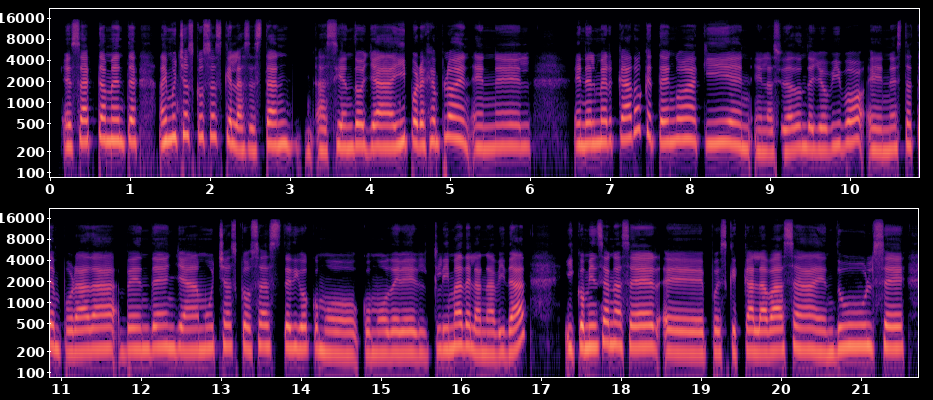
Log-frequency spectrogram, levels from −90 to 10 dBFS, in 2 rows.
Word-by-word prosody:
Exactamente. 280 Hz, +2 st, +2 dB, 0.2 s
Hay 270 Hz, +2 st, +4 dB
muchas 315 Hz, +3 st, +2 dB
cosas 320 Hz, 0 st, -3 dB
que 275 Hz, -, +1 dB
las 225 Hz, -3 st, 0 dB
están 250 Hz, +3 st, 0 dB, 0.3 s
haciendo 235 Hz, +3 st, 0 dB
ya 235 Hz, 0 st, +2 dB
ahí, 245 Hz, +4 st, +2 dB
por 265 Hz, -2 st, +3 dB
ejemplo, 275 Hz, +5 st, +1 dB
en 285 Hz, -5 st, 0 dB
en 230 Hz, +1 st, -3 dB
el 240 Hz, 0 st, -4 dB, 0.5 s
en 250 Hz, 0 st, +1 dB
el 260 Hz, 0 st, +3 dB
mercado 300 Hz, +8 st, +1 dB
que 345 Hz, -5 st, -3 dB
tengo 275 Hz, +1 st, +1 dB
aquí 275 Hz, -2 st, 0 dB
en 245 Hz, -3 st, 0 dB
en 205 Hz, 0 st, -6 dB
la 195 Hz, 0 st, -5 dB
ciudad 210 Hz, +1 st, -3 dB
donde 230 Hz, -1 st, -1 dB
yo 220 Hz, 0 st, -1 dB
vivo, 250 Hz, +5 st, 0 dB
en 210 Hz, 0 st, -3 dB
esta 225 Hz, +2 st, -4 dB
temporada 220 Hz, -1 st, 0 dB
venden 220 Hz, +2 st, -1 dB
ya 215 Hz, -1 st, -1 dB
muchas 230 Hz, +2 st, -3 dB
cosas, 235 Hz, +1 st, -2 dB
te 230 Hz, -, +3 dB
digo, 225 Hz, 0 st, +1 dB
como 195 Hz, -5 st, -3 dB
como 190 Hz, 0 st, -4 dB
del 195 Hz, -1 st, -1 dB
clima 220 Hz, +4 st, +1 dB
de 240 Hz, -1 st, +1 dB
la 200 Hz, -3 st, 0 dB
Navidad. 195 Hz, -, 0 dB, 0.5 s
Y 225 Hz, -4 st, -1 dB
comienzan 235 Hz, +2 st, +4 dB
a 250 Hz, -, +4 dB
hacer, 235 Hz, 0 st, +2 dB
eh, 195 Hz, -1 st, 0 dB
pues, 200 Hz, -2 st, -5 dB
que 200 Hz, -, -4 dB
calabaza 210 Hz, +2 st, +1 dB
en 200 Hz, 0 st, -2 dB
dulce, 235 Hz, 0 st, +2 dB
230 Hz, 150 wpm, -23 LUFS, 210-255 Hz, 0.5 s, Hay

